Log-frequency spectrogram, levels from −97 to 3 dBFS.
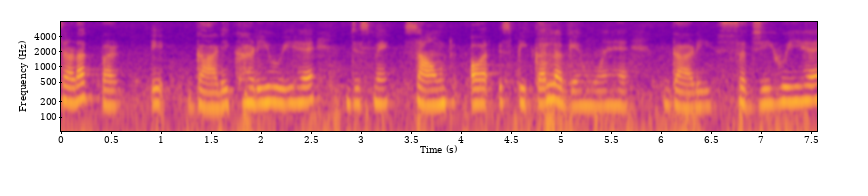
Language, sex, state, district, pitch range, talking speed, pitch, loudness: Hindi, female, Bihar, Bhagalpur, 170-195 Hz, 145 wpm, 185 Hz, -21 LUFS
